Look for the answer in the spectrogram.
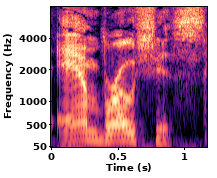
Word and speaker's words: Ambrosius: That was Nipsey Hussle featuring Marsha Ambrosius. I hope I said it right. – No, you didn't. It's Ambrosius.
